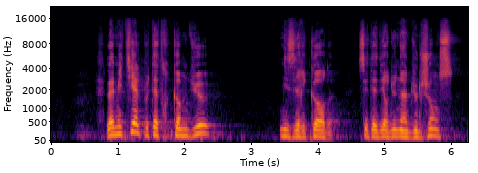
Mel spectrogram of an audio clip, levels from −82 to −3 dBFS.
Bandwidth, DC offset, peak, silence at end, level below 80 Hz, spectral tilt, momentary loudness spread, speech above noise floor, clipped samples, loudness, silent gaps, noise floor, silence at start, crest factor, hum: 16 kHz; under 0.1%; -12 dBFS; 0.25 s; -66 dBFS; -5 dB/octave; 8 LU; 40 dB; under 0.1%; -30 LUFS; none; -69 dBFS; 0.7 s; 20 dB; none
